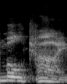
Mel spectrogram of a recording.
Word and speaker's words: Mulcahy: continuity error and and he actually pronounces the name correctly he says it's brendan mulkai now so before he said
